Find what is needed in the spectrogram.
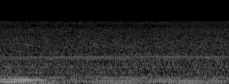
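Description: A woman's short hum, just under half a second long, then steady background hum with a faint high whine.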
